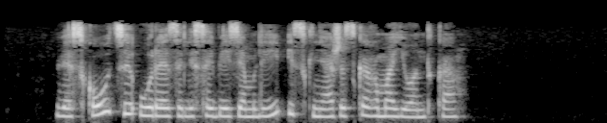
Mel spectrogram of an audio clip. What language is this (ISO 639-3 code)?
bel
